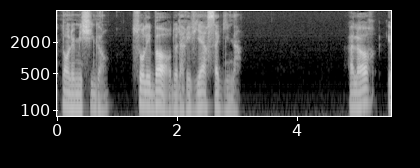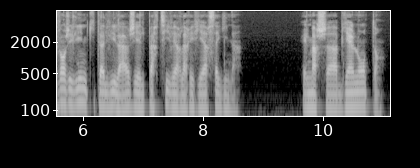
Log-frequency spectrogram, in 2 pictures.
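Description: Low, mellow male storyteller. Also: no echo, clean studio sound. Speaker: narrator. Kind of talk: storybook narration.

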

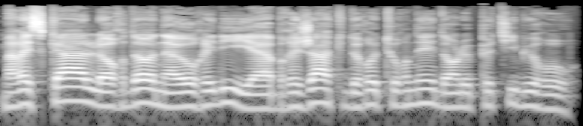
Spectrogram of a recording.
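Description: Guy reading a story aloud, clear and steady, mid-pitched, audiobook narration. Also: fairly quick.

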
